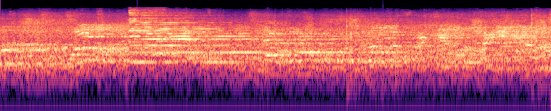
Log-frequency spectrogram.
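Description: A round bell struck once about a second in, ringing and fading over a couple of seconds, marking the start of the bout, over the chatter of spectators in a large hall.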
